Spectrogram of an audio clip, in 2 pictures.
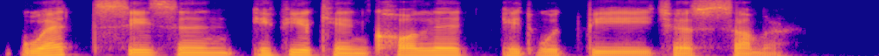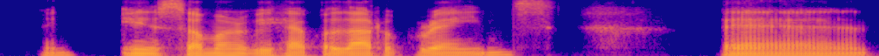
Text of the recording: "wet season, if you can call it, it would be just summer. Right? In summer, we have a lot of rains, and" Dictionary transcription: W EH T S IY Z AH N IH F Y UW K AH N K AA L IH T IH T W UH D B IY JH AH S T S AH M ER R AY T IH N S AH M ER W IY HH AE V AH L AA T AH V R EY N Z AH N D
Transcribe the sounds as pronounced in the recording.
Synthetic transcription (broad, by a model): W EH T S IY Z AH N IH F Y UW K AH N K AA L IH T IH T W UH D B IY JH AH S T S AH M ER R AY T IH N S AH M ER W IY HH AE V AH L AA T AH V R EY N Z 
